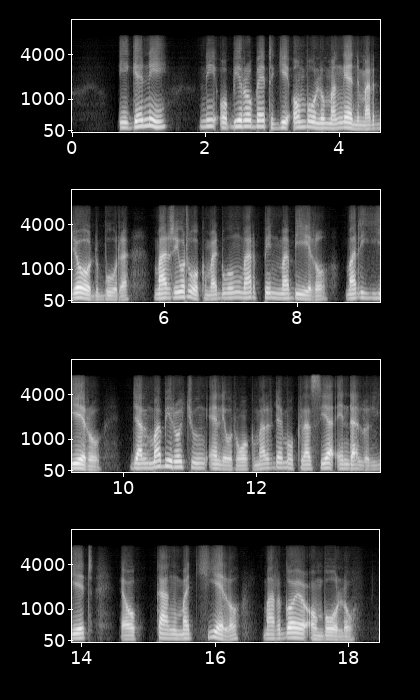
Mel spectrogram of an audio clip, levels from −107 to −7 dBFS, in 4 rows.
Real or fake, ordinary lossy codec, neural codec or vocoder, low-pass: fake; none; codec, 16 kHz, 0.3 kbps, FocalCodec; 7.2 kHz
